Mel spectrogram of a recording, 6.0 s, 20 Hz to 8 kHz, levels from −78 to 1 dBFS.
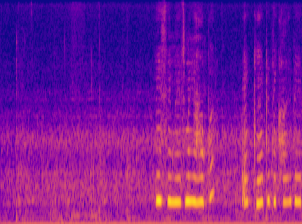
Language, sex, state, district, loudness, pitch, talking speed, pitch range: Hindi, female, Rajasthan, Jaipur, -14 LUFS, 330 Hz, 100 wpm, 320-335 Hz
